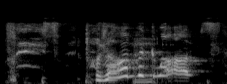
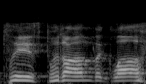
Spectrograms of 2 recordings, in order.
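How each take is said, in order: First: High, strained, tearful mock begging; desperate plea. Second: Louder, drawn-out mock plea; desperate plea. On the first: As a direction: drag it out as a hammed-up whimpering plea. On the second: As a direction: plead slowly, hamming up the desperation. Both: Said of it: "he was so desperate looking".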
